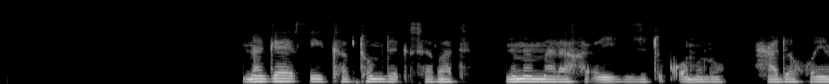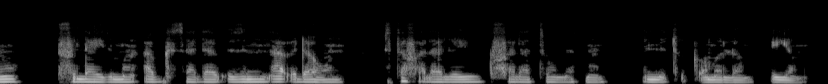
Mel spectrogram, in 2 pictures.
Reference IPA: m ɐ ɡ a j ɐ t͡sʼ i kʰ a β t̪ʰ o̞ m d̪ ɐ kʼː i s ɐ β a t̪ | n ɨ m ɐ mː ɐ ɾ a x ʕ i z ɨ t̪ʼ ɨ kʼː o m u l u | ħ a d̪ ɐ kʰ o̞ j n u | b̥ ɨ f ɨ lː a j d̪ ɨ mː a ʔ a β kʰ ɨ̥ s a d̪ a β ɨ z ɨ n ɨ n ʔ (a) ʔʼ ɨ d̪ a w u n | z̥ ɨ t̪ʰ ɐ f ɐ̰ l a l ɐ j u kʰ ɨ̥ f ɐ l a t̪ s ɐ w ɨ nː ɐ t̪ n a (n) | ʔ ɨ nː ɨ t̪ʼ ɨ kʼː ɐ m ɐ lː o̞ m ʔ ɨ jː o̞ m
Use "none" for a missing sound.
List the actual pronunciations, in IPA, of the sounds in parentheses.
a, n

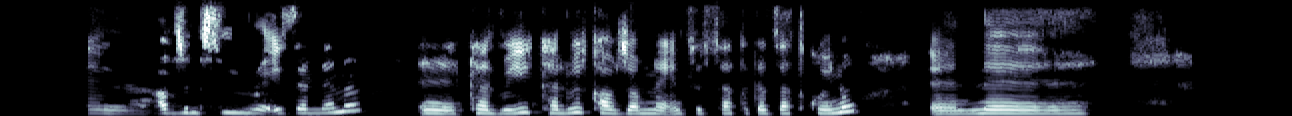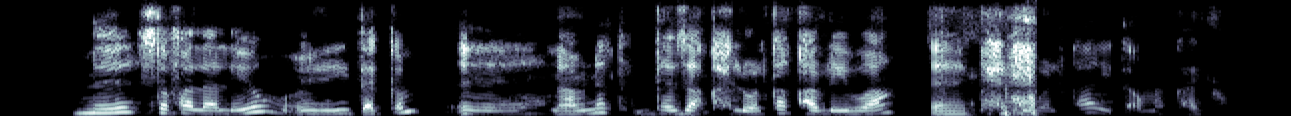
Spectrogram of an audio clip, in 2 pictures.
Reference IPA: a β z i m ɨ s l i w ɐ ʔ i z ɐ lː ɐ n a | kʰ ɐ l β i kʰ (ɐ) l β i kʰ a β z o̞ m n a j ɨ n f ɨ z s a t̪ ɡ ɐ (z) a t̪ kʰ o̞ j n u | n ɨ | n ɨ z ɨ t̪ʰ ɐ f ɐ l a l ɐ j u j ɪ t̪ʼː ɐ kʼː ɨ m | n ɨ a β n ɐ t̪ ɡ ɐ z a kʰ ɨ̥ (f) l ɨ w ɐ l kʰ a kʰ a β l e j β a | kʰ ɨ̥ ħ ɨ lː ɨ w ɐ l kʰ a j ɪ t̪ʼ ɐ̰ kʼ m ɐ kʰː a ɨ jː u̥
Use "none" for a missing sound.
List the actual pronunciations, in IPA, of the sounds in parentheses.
ɐ, z, ħ

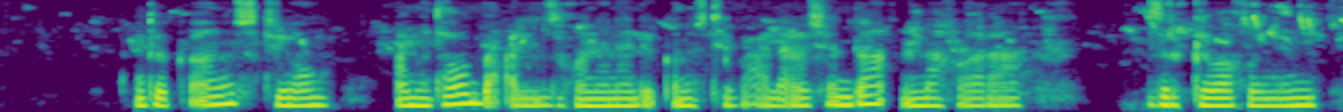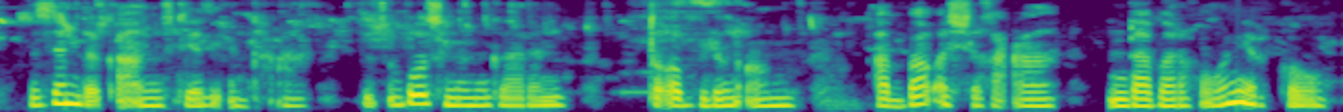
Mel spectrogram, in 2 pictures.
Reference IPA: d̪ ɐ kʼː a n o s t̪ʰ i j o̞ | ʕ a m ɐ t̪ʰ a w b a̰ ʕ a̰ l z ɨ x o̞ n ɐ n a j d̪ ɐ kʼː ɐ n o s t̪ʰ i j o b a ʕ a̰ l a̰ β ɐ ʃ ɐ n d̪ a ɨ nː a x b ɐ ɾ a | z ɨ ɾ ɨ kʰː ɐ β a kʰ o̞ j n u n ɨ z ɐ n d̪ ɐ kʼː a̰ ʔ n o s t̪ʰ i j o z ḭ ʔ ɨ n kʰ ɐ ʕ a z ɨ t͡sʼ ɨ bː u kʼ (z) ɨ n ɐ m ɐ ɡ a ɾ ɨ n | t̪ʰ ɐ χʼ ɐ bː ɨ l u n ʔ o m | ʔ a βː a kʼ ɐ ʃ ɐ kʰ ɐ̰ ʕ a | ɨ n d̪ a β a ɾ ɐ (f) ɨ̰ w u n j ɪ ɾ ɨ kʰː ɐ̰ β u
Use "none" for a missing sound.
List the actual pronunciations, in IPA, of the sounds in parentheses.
s, x

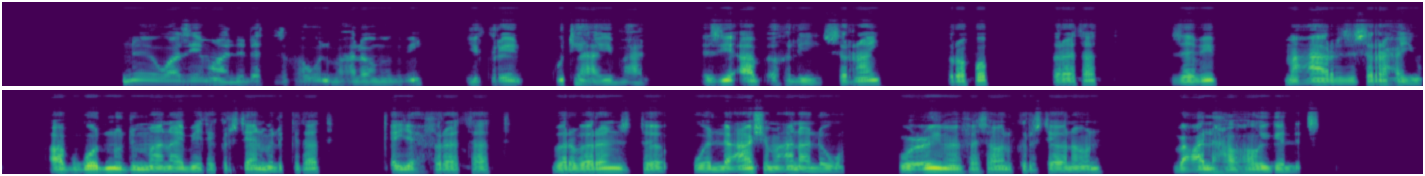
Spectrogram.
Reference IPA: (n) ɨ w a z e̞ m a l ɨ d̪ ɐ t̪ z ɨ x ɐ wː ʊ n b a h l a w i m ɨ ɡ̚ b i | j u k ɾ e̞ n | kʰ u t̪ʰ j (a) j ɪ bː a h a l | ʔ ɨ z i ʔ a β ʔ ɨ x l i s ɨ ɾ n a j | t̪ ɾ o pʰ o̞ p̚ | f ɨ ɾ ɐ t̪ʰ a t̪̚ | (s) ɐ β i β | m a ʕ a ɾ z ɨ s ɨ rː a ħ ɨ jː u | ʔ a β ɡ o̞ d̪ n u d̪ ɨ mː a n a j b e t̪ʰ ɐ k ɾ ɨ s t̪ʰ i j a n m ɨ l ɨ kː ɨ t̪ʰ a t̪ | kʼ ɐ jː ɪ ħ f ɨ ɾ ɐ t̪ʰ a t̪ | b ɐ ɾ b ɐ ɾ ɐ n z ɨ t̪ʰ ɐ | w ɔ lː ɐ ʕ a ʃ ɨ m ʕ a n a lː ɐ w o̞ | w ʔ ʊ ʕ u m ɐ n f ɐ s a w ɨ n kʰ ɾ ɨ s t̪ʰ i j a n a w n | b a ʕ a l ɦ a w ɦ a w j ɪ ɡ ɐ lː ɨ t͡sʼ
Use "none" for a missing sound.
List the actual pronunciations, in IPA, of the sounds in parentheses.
n, a, z

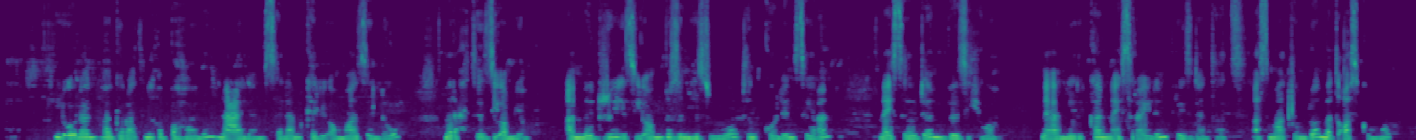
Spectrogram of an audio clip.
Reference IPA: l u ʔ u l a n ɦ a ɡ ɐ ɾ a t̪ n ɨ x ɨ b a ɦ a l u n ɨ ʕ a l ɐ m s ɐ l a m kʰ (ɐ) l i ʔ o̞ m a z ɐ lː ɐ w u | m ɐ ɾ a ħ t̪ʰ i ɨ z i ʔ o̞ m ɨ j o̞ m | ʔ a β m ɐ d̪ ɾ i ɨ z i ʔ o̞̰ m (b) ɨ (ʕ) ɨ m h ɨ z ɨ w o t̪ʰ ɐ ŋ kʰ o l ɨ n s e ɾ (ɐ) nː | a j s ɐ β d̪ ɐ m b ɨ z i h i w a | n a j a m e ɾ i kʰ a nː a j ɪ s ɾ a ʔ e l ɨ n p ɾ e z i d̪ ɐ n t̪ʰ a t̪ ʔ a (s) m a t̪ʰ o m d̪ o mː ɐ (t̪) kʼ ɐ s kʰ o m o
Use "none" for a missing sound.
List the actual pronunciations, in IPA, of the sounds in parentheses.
ɐ, b, z, a, s, t̪ʼ

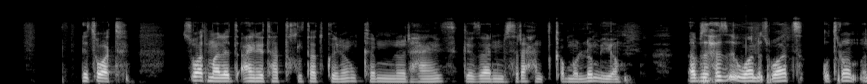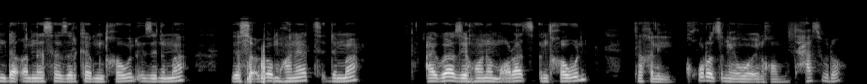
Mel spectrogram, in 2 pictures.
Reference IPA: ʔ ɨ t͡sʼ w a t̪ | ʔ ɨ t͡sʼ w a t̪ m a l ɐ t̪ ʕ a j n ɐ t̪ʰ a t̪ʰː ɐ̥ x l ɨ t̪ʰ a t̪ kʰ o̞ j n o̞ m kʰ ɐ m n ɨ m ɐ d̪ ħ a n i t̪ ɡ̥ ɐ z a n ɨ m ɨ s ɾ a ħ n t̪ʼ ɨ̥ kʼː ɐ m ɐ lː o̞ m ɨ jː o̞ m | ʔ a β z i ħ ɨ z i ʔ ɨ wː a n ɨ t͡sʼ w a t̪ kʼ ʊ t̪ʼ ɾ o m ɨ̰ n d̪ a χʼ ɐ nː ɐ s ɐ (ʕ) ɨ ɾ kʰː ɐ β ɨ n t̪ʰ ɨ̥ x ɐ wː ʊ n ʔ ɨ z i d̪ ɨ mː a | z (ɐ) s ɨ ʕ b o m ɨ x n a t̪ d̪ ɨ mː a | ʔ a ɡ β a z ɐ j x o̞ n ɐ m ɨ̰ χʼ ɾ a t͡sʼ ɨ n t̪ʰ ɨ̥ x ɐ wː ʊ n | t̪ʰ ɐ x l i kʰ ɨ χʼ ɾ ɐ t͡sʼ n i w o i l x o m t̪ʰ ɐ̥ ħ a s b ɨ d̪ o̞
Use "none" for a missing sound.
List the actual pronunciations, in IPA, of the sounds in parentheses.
z, ɐ

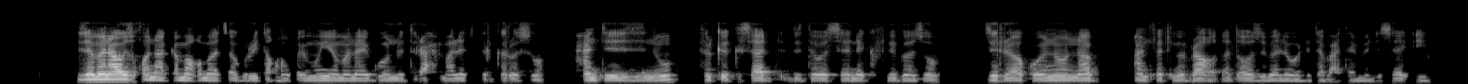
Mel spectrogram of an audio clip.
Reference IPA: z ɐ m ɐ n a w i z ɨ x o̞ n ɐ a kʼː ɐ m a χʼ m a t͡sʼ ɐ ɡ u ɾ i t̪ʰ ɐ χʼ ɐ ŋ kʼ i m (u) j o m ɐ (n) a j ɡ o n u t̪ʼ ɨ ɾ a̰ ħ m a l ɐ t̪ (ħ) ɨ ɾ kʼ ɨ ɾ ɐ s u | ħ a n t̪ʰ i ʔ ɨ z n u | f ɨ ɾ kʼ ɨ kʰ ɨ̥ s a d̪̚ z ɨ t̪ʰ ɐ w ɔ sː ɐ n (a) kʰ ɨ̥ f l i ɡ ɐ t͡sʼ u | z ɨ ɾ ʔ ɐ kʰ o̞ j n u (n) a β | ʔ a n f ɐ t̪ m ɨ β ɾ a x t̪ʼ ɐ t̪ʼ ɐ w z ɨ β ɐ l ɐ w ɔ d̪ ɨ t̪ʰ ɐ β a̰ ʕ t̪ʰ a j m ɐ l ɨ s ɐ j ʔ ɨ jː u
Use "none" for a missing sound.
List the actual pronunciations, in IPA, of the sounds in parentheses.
u, n, f, ɐ, n

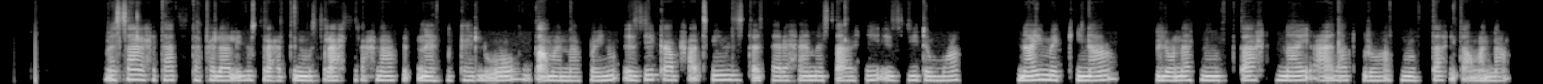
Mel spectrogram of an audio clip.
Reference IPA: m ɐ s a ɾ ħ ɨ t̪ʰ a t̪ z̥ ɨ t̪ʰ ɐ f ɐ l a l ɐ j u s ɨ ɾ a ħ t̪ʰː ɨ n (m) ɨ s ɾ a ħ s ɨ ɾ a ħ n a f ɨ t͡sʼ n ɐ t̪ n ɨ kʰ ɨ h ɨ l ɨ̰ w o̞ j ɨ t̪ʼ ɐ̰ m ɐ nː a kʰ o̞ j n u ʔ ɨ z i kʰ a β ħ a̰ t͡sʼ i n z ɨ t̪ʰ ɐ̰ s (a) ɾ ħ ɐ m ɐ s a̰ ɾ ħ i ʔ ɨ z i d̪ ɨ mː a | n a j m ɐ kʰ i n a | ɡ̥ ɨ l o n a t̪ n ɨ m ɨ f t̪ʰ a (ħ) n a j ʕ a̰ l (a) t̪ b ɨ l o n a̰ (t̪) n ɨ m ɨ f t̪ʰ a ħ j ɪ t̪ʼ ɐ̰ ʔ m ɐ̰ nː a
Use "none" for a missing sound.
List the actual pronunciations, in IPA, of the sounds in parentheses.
m, ɐ, ħ, a, t̪

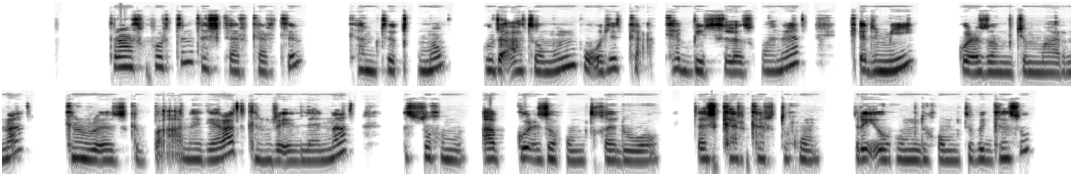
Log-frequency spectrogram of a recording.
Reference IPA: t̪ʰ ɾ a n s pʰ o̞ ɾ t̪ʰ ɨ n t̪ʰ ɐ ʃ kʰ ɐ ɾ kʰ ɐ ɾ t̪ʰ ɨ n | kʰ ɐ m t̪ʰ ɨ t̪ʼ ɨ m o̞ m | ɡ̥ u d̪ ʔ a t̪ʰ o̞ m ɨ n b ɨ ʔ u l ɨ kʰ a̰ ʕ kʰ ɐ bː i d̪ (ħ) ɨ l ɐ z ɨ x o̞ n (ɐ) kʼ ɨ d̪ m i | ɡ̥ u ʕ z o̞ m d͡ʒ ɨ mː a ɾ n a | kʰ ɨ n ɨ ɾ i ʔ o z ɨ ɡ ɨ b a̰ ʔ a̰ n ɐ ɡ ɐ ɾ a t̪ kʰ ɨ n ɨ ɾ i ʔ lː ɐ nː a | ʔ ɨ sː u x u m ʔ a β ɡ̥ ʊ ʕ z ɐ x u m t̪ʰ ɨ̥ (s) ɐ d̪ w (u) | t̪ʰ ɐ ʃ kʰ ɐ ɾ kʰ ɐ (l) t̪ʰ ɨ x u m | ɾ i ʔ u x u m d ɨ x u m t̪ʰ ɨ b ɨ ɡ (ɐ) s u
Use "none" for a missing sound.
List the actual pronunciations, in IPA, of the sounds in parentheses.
s, ɐ, x, o, ɾ, ɐ

